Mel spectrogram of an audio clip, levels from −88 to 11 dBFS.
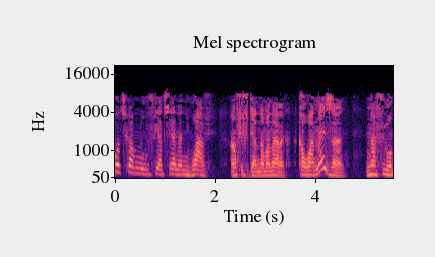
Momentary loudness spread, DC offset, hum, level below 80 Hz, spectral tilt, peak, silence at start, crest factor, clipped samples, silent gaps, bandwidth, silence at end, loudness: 8 LU; under 0.1%; none; -56 dBFS; -4 dB/octave; -2 dBFS; 0 s; 14 dB; under 0.1%; none; 9.8 kHz; 0 s; -16 LUFS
